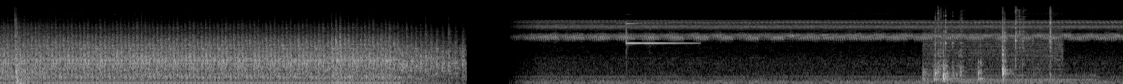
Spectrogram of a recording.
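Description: A steady engine-like running sound from the miniature model tractors, cut off abruptly about four and a half seconds in. After a short silence, a steady high-pitched insect-like chirring continues. Near the end there are a few sharp clicks as a hose is fitted onto the model tanker's tap.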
